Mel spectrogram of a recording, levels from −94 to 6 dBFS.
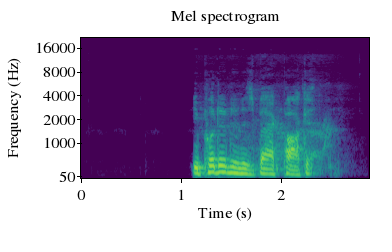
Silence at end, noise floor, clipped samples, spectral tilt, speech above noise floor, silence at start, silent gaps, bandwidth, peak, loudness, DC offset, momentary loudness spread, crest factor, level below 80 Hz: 0.45 s; -87 dBFS; under 0.1%; -11 dB/octave; 72 dB; 1.1 s; none; 5.6 kHz; -2 dBFS; -15 LUFS; under 0.1%; 7 LU; 16 dB; -56 dBFS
